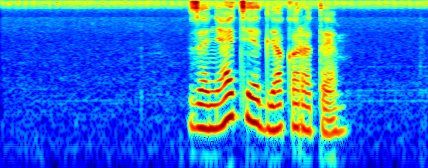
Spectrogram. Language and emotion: Russian, neutral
